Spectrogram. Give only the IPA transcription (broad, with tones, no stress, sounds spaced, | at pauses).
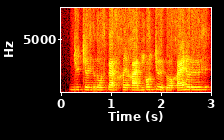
ɟ y˨ c ø˨ z r o˨ z ɗ a˨ z χ i˨ χ a˨ z j ɔ˧ ɟ ø˦˨ ɗ o˨ χ æ˨˦ ɳ ə˦ ɾ ø˦ z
